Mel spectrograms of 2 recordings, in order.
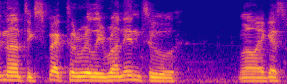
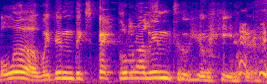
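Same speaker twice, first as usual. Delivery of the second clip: bad put-on vampire accent, high and slow; 7 semitones higher than usual. Voicing a bat creature meeting the players: horrible vampire accent. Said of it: "Dash trying to do a horrible vampire accent".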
